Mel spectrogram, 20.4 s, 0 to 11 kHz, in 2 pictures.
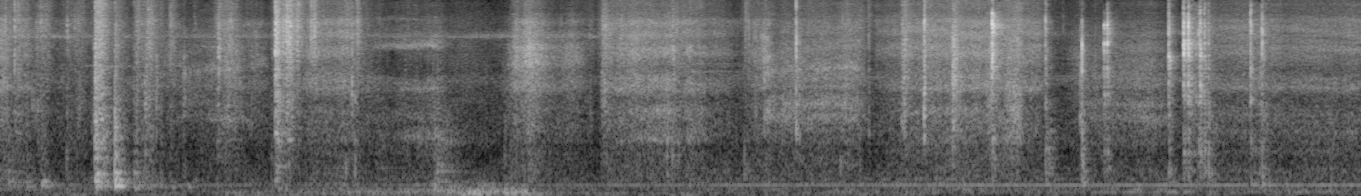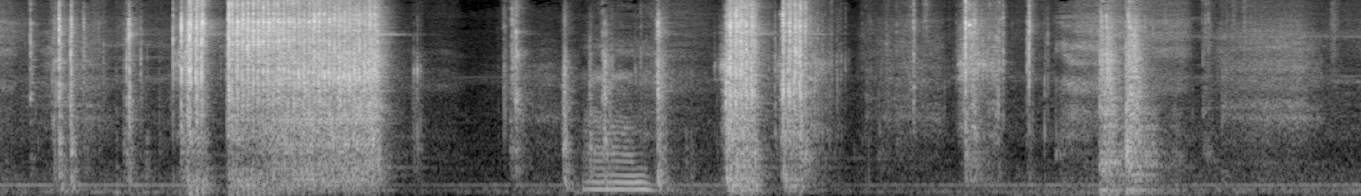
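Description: Cordless impact wrench hammering a 17 mm bolt tight in one rattling burst of just over a second, a little past halfway through. Clicks and knocks of hand tools and hardware being handled come before and after, over a steady low hum.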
